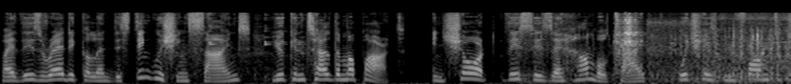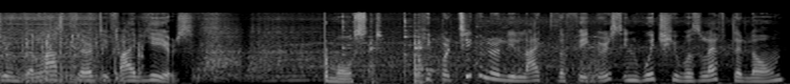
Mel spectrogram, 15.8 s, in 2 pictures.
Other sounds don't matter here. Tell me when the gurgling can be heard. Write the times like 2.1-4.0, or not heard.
5.1-9.4.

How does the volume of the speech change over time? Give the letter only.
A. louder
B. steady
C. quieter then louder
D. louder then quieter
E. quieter
B.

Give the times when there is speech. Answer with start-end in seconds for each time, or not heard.
0.0-9.8, 11.2-15.7.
